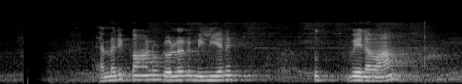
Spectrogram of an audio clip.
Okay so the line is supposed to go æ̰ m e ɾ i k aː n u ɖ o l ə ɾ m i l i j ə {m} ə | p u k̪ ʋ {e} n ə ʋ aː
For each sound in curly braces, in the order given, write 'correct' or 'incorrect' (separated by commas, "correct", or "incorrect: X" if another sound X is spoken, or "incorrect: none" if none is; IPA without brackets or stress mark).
incorrect: n, correct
